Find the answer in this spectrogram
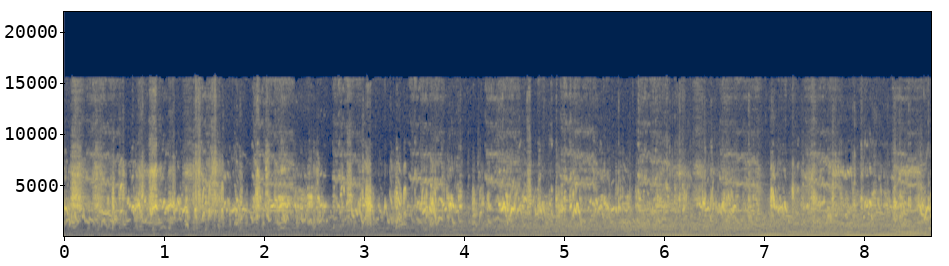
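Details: Pair of budgerigars, male yellow and female blue, courting and looking for a nest; chattering warble of fast squeaky notes, with a low droning hum growing toward the end.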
